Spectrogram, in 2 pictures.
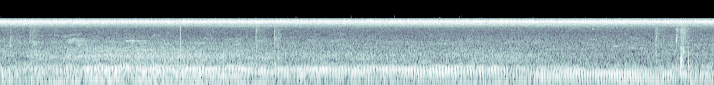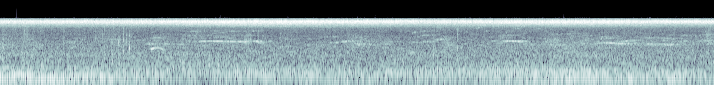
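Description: Steady, high-pitched insect chorus droning without a break, with a few faint short chirps underneath.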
